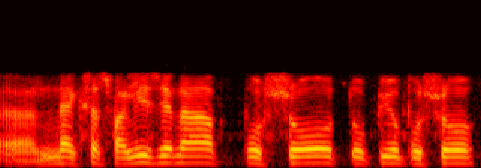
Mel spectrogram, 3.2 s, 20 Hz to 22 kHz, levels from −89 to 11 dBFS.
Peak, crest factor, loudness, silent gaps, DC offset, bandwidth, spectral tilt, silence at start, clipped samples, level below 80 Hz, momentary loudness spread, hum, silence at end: -10 dBFS; 16 dB; -27 LUFS; none; under 0.1%; 3.9 kHz; -3.5 dB/octave; 0 s; under 0.1%; -82 dBFS; 6 LU; none; 0.05 s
